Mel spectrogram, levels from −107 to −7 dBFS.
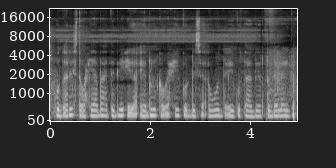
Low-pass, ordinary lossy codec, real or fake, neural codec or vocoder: none; none; real; none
